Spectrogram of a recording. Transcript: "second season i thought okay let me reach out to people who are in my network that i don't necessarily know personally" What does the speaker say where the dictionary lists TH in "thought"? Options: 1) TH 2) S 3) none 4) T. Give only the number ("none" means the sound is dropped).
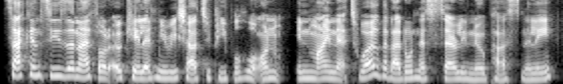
1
